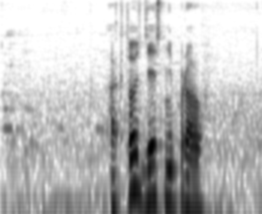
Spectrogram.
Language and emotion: Russian, neutral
